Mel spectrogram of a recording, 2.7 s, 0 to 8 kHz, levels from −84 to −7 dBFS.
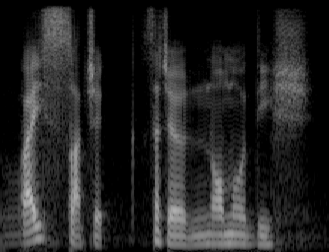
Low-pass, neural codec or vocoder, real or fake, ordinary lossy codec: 7.2 kHz; codec, 16 kHz, about 1 kbps, DyCAST, with the encoder's durations; fake; none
